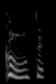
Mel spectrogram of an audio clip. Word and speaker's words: Comte: Comte ne fait pas partie de la famille Comte. Il n'a pas le même radical que les autres. J'ai l'impression de me faire une entorse du cortex. Comte et conte, ça se dit pareil.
